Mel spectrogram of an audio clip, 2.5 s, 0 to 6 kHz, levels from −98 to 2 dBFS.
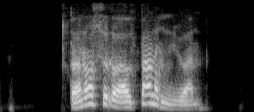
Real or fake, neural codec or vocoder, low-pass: fake; codec, 16 kHz, 4 kbps, FunCodec, trained on LibriTTS, 50 frames a second; 5.4 kHz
